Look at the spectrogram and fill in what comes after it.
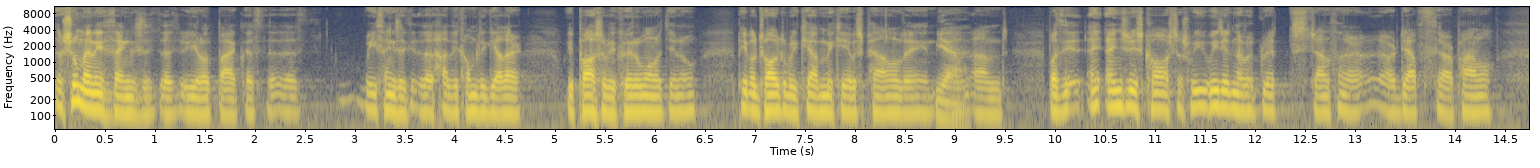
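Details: Male nearly 65 with Parkinson's disease who noticed a voice change before diagnosis and has word-finding difficulty; hypokinetic dysarthria (Parkinson's disease).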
